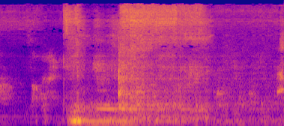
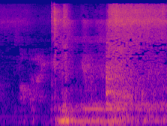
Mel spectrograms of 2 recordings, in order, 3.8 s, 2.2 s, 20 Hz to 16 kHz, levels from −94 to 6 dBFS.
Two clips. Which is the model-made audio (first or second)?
first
